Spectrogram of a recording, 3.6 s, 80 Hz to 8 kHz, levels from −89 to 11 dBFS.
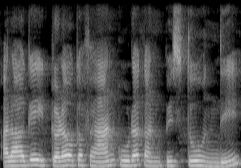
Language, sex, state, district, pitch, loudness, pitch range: Telugu, female, Andhra Pradesh, Sri Satya Sai, 220 Hz, -13 LUFS, 210-235 Hz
